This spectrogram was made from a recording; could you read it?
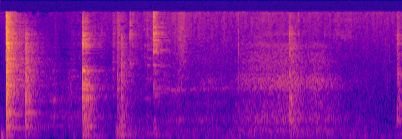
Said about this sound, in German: So, und dann schnappe ich mir meine Pfanne.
